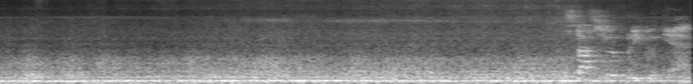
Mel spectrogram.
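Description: A train hums and rumbles steadily as it rolls along.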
